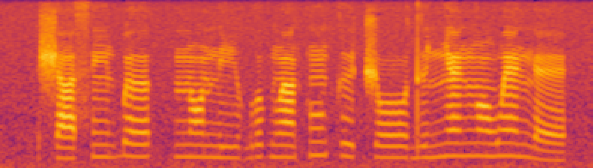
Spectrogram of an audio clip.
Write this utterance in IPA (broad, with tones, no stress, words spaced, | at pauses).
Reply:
ʃa˨sĩ˧ɓə˦ | nɔ̃˧ niː˨ɡʷɨ˦ ɡʷã˧kũ˦kɨ˧ t͡ʃoː˧dɨ˧ ɲɛ̃˦ŋɔ̃˦wɛ̃˦ŋɛ˨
